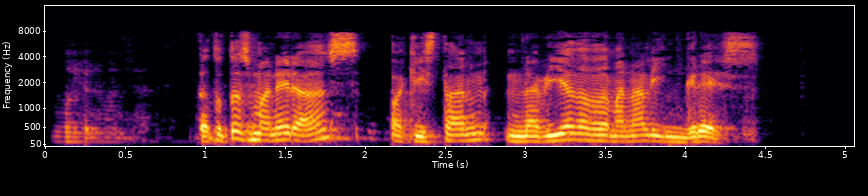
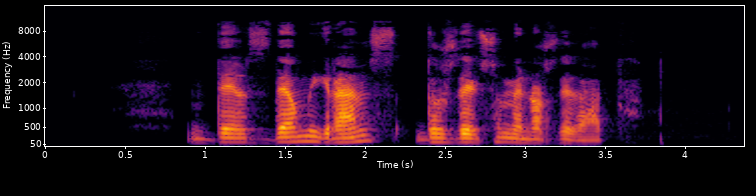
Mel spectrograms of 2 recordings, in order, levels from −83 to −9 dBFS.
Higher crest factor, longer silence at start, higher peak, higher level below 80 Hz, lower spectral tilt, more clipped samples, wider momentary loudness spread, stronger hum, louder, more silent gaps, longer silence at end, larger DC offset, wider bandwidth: second, 16 dB vs 26 dB; second, 0.1 s vs 0.9 s; first, 0 dBFS vs -4 dBFS; first, -54 dBFS vs -68 dBFS; about the same, -5 dB/octave vs -4 dB/octave; neither; about the same, 14 LU vs 15 LU; neither; first, -14 LUFS vs -26 LUFS; neither; about the same, 0.6 s vs 0.7 s; neither; second, 8.2 kHz vs 11 kHz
